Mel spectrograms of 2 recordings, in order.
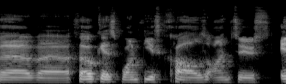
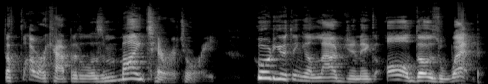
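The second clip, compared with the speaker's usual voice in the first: acted outburst, loud on the opening; raised, indignant character voice; indignant snap; 4 semitones higher, 4 dB louder than usual. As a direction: protest like an affronted overlord. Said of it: "Orochi turns to him and snaps".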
